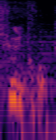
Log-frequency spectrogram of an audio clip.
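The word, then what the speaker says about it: Füllkrug: la soirée Nicklas fkook la dernière lettre de son nom est un G quand cette lettre est en fin de mot quand il n'est pas précédé d'un i il se prononce que comme dans cœur et non gu comme dans glace c'est aussi la raison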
